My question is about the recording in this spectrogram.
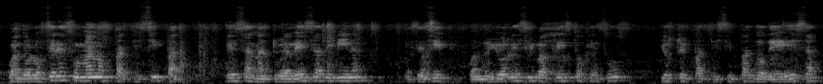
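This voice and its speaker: A man with a Mexican Spanish accent preaches a sermon, stopping often to put questions to his congregation. He is picked up from a distance, so his voice comes through a roomy church hall with some noise in the background. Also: on the high side. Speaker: pastor.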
